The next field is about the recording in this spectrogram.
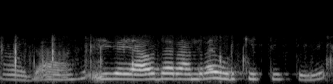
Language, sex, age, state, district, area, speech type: Kannada, female, 30-45, Karnataka, Hassan, urban, conversation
